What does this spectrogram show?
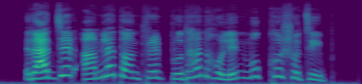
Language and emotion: Bengali, neutral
